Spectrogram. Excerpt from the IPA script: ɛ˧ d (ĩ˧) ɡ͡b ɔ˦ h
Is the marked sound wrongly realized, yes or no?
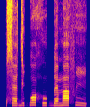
yes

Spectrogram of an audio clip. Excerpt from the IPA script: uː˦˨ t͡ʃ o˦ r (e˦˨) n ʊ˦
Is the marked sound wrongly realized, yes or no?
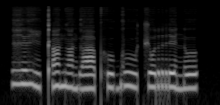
no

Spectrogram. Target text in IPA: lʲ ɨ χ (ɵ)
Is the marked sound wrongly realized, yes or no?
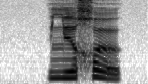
no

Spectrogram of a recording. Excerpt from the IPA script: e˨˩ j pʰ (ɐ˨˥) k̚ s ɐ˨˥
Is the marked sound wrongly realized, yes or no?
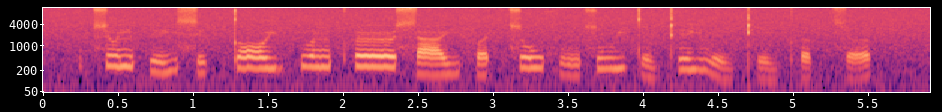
no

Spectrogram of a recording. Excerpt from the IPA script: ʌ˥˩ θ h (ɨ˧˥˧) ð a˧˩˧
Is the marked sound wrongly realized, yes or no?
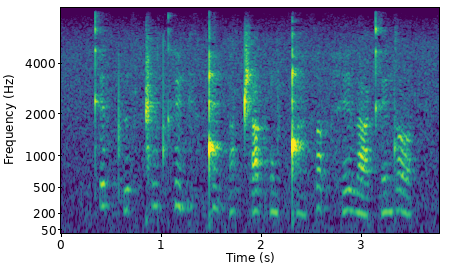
yes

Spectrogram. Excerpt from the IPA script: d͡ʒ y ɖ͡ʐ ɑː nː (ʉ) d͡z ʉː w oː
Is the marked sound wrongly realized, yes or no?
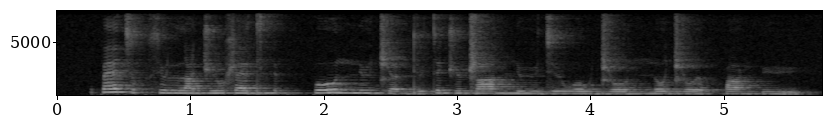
yes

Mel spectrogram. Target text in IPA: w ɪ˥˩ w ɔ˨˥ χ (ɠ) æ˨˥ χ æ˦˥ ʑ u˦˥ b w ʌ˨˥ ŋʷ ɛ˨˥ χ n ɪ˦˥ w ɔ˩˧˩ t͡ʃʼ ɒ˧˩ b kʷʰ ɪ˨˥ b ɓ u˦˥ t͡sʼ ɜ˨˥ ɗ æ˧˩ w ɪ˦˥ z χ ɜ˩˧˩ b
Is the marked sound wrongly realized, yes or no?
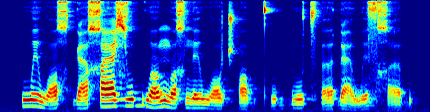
no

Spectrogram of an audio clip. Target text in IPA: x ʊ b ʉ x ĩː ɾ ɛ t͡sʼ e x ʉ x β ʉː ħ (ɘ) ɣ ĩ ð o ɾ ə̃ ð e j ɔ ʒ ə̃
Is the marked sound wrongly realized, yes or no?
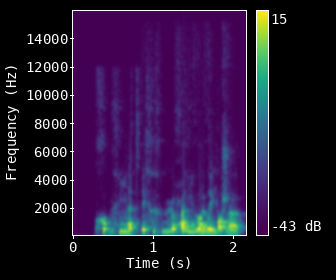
no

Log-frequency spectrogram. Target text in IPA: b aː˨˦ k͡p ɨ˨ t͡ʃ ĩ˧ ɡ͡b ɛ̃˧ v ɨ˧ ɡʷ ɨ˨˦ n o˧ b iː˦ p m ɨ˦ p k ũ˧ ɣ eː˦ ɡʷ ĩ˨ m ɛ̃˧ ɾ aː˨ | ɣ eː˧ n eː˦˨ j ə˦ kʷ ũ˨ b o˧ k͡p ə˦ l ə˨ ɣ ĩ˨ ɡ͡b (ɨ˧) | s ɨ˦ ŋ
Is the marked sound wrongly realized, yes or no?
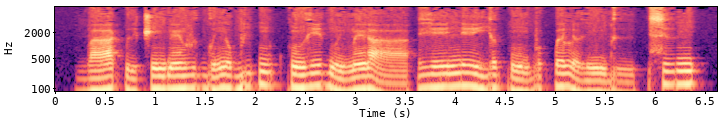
yes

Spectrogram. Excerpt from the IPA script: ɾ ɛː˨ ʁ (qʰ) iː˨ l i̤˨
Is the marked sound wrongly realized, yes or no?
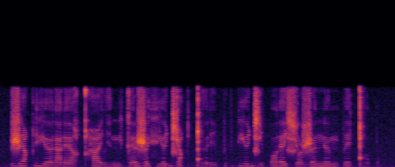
no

